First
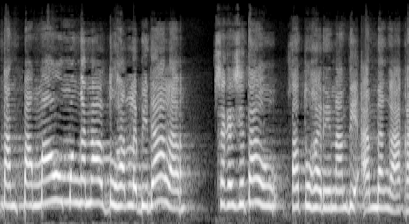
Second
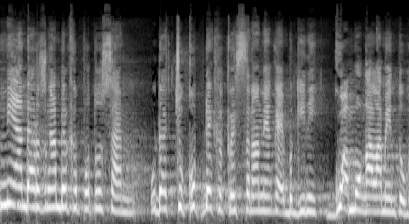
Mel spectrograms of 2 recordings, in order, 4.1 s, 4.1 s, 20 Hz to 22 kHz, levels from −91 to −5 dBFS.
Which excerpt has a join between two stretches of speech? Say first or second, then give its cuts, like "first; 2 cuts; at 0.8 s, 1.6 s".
first; 2 cuts; at 1.8 s, 2.8 s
